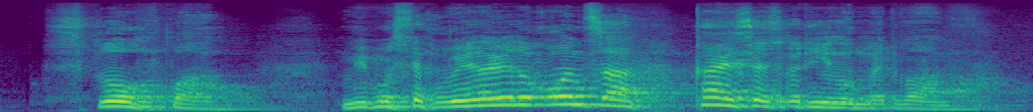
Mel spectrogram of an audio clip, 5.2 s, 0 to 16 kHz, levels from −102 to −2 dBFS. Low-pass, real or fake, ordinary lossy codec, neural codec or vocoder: 14.4 kHz; fake; none; codec, 44.1 kHz, 3.4 kbps, Pupu-Codec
